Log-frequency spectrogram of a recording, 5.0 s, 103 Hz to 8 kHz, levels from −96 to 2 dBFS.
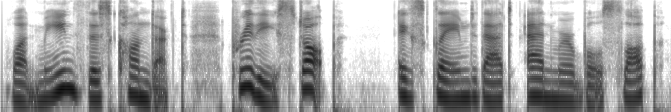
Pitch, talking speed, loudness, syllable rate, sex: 185 Hz, 120 wpm, -19 LUFS, 4.2 syllables/s, female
